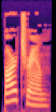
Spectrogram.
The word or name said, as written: bartram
